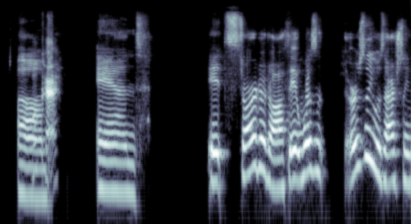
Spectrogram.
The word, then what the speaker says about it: Erzulie: So I used to say Er-zuh-lee as well, because that's what it looks like, but it's Er-zuh-lee actually.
